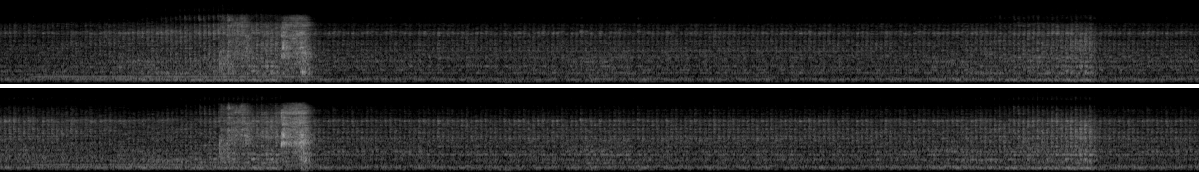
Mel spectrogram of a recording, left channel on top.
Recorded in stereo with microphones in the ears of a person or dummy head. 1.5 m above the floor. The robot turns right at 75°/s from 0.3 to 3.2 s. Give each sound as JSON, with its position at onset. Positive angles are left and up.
{"t": 0.0, "sound": "an engine running", "azimuth_deg": -40, "distance_m": 1.7}
{"t": 2.2, "sound": "tearing paper", "side_deg": 10, "distance_m": 7.5}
